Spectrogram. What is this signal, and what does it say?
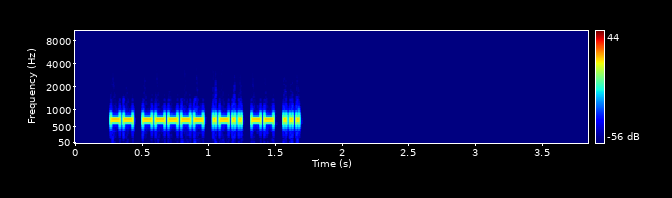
Morse code, heard as a keyed tone, about 52 wpm, 700 Hz. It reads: M0LMS
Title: DXCC-100 Call Signs - 5 Characters - Repeated 2x - 50wpm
